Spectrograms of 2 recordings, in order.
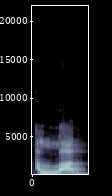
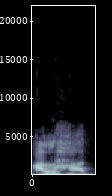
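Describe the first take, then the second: First: The l is doubled and no h is heard. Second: An l is followed by an h sound. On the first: The speaker calls it wrong. "লটাকে double double করে পড়ি, কিন্তু হয়ের উচ্চারণ করি না" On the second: The speaker calls it right. "আগে ল পরে হ"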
